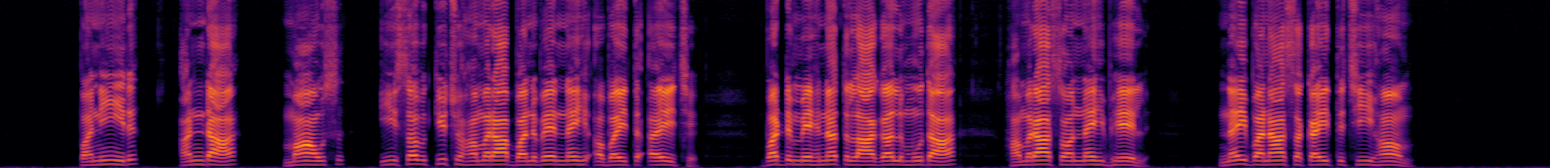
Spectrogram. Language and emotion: Maithili, neutral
